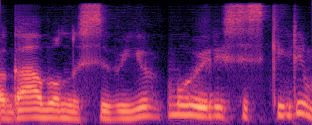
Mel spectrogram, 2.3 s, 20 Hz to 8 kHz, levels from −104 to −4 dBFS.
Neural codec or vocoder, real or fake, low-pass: codec, 16 kHz, about 1 kbps, DyCAST, with the encoder's durations; fake; 7.2 kHz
